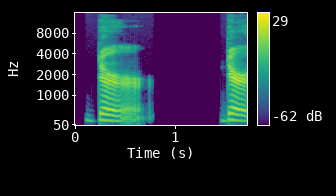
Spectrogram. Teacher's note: Then you bring the tongue up for the D sound, and then you pull it in for the R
